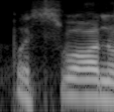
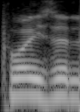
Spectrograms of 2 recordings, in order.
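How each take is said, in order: First: It is said with a French-sounding accent. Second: It is said with a plain English accent. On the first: The speaker calls it right. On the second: The speaker calls it wrong.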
